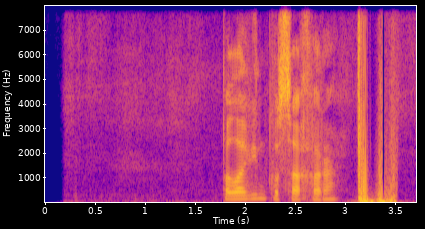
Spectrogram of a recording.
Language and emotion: Russian, neutral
